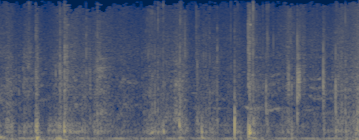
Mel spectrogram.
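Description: Scattered light taps and rustles of planner supplies being handled and set down on a desk, over a low steady hum.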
